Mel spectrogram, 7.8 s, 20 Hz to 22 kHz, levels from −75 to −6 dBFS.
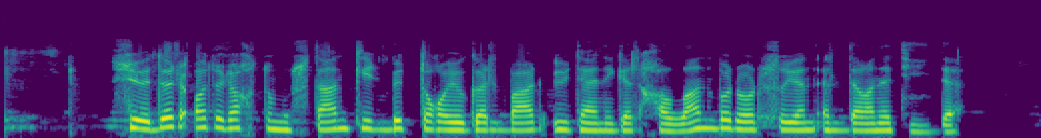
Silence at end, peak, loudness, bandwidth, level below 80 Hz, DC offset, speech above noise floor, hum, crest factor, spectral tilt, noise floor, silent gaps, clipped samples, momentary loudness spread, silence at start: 0.6 s; -2 dBFS; -16 LUFS; 7.6 kHz; -56 dBFS; under 0.1%; 50 dB; none; 16 dB; -7 dB/octave; -66 dBFS; none; under 0.1%; 6 LU; 0 s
